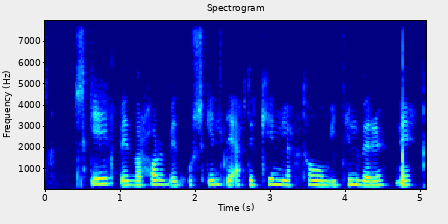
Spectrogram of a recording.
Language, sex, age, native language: Icelandic, female, 11, Icelandic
